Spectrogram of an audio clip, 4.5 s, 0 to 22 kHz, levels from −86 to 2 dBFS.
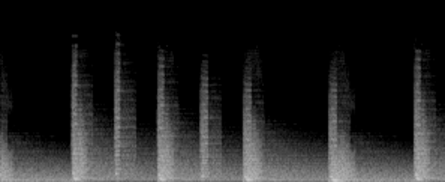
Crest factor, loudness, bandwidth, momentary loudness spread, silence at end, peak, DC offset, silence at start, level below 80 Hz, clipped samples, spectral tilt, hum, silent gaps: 20 dB; -28 LUFS; 17 kHz; 12 LU; 0 s; -8 dBFS; under 0.1%; 0 s; -56 dBFS; under 0.1%; -3 dB/octave; none; none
